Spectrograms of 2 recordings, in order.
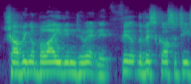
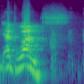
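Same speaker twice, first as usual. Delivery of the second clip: loud, high, imperious finish; hammed-up decree through laughter; playful barked order; mock-grand command; 7 semitones higher, 7 dB louder than usual.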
